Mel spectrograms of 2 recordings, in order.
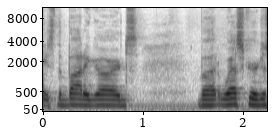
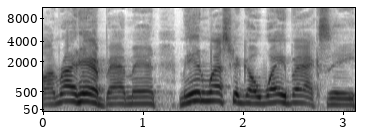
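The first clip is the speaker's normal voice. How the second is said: mock raised shouting, loud and pitched up; 7 semitones higher, 5 dB louder than usual. Narrating a Batman story, voicing Scarface shouting at Batman: Scarface yelling. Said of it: "he's yelling at him".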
